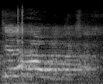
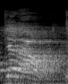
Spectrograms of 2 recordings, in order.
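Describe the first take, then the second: First: A higher, drawn-out angry get out; higher angry shout. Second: A loud, angry get out; angry shout. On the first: Repeating the order with a higher, longer angry shout. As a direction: shout it even harder the second time. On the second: Ordering the intruder out with a loud, angry shout. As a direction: throw him out with a shout. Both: Acted.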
